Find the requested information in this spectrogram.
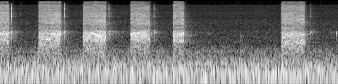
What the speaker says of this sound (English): I am going to spray just a little bit of canola oil on there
